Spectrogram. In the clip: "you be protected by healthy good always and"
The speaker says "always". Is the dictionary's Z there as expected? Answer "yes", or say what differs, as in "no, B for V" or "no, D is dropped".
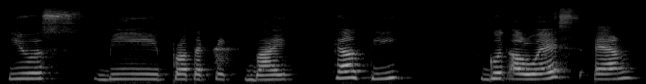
no, S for Z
